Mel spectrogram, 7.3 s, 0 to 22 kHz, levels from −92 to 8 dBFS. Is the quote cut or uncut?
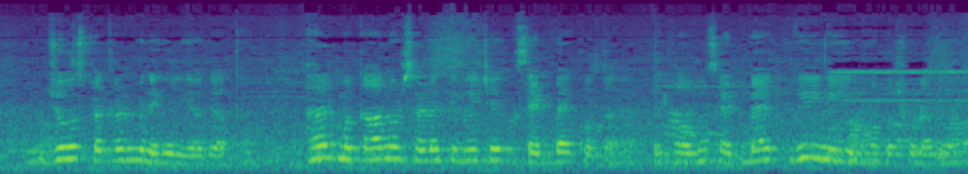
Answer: cut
